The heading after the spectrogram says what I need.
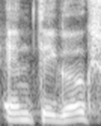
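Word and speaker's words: Mt. Gox: un petit moment donc MT gox ou manga c'est de façon de prononcer NT gox nous explique explique à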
